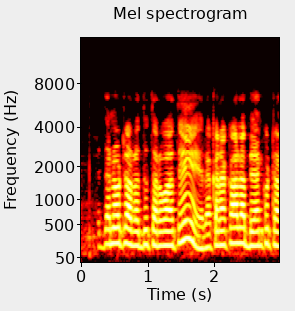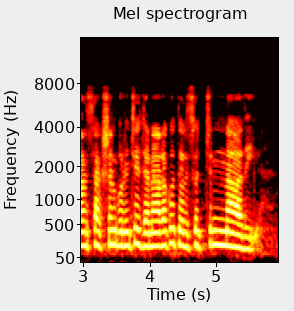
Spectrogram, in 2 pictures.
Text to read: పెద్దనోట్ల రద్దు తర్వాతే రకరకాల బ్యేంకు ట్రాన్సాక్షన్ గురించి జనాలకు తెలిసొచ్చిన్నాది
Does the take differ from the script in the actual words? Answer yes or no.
no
